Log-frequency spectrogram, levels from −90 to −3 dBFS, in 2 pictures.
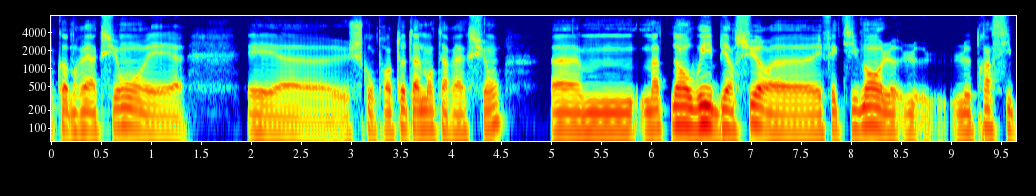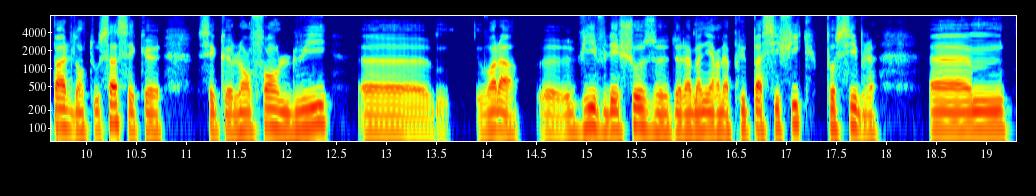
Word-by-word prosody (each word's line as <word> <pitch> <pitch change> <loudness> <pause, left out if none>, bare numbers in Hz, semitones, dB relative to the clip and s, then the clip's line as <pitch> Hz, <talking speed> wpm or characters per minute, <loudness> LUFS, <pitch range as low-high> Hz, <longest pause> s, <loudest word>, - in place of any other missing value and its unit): comme 90 - -1
réaction 95 +2 0
et 80 -1 -3
heu, 75 - -5 0.6
et 85 -2 -1
heu, 70 -3 -5
je - - -8
comprends 90 -2 -4
totalement 100 0 +1
ta 90 0 -2
réaction. 85 +7 -2 0.5
Hem, 90 0 +1
maintenant, 100 +5 +4
oui, 115 +1 +7
bien 105 +1 +2
sûr, 100 +2 +3
heu, 85 -1 +1
effectivement 100 +6 +2
le 90 -2 0
le 85 0 -6
l - - -10 0.2
le 90 0 -2
principal 100 +2 0
dans 90 -1 -1
tout 95 +2 -7
ça, 125 +6 +4
c'est 110 -7 -3
que 85 -1 -2 0.3
c'est 90 - -4
que 85 - -4
l'enfant, 95 +5 +1
lui, 105 +6 +1 0.3
hem, 80 -3 -1 0.5
voilà, 90 -1 +1 0.2
heu, 85 0 -4
vive 100 0 0
les 95 0 +2
choses, 100 -1 +1
heu, 85 -1 0
de 85 - -3
la 90 0 +1
manière 95 0 +2
la 85 - 0
plus 95 +2 -4
pacifique 105 +7 -1
possible. 90 -6 -1 0.5
Hem, 95 +1 +3
90 Hz, 145 wpm, -24 LUFS, 85-100 Hz, 0.6 s, oui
